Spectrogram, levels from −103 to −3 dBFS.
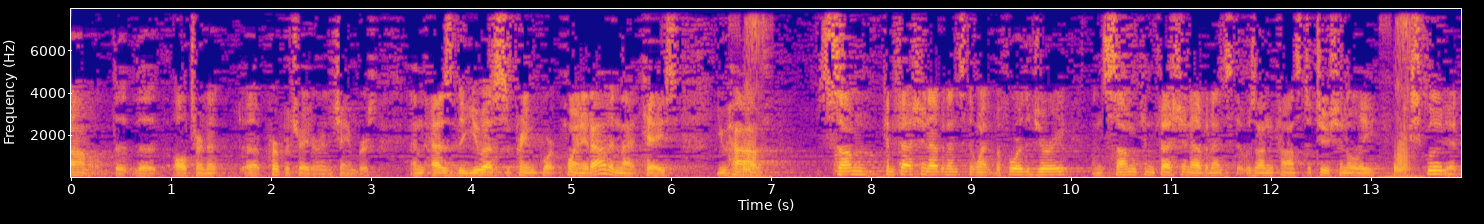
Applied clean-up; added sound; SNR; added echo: none; Fart; 3 dB; none.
